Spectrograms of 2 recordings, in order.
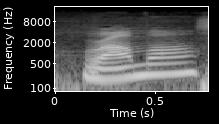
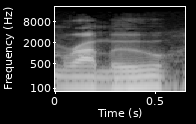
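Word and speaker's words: Ramuh: Rama. Some people call him Ramu. I don't know if I agree with that, but I just say Rama.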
